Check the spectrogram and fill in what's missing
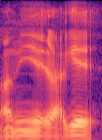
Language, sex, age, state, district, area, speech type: Bengali, male, 60+, West Bengal, Darjeeling, urban, spontaneous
